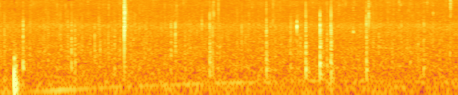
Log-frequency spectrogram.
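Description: Rain dripping onto a tarp overhead: scattered single drops over a steady soft hiss. Right at the start comes one sharp knock, the loudest sound, as a metal utensil strikes the pan on the firebox stove.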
